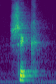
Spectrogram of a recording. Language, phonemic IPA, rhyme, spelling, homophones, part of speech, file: Dutch, /sɪk/, -ɪk, sik, sick, noun, Nl-sik.ogg
- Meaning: 1. beard of a goat 2. a goatee or soul patch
